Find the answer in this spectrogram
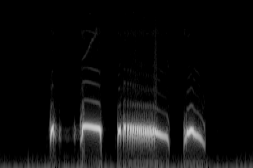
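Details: Spotted dove calling for luring wild doves: one phrase of four coos, the third long, throaty and vibrating while falling slightly, the last short and dropping, in near silence.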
